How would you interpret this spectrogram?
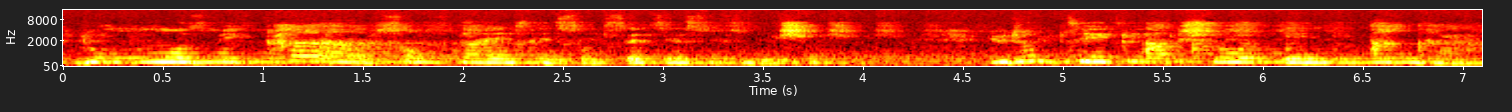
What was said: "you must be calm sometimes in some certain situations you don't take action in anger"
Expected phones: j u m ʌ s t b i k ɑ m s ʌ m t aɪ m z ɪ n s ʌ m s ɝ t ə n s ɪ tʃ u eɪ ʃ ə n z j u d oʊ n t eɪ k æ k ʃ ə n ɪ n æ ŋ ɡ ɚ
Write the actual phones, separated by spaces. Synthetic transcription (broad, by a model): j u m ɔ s b i k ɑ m s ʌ m t aɪ m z ɪ n s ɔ m s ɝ t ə n s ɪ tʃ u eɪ ʃ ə n j u d oʊ n t eɪ k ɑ k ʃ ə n ɪ n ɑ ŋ ɡ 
